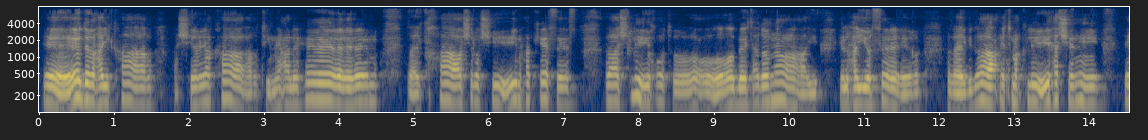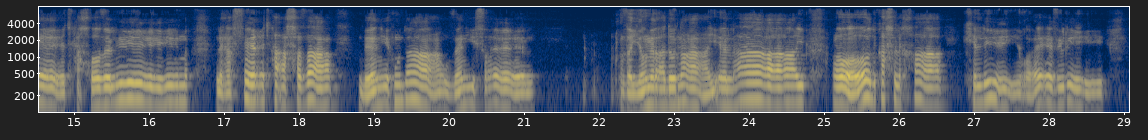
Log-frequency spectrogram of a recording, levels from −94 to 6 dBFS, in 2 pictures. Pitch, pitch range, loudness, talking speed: 150 Hz, 140-160 Hz, -23 LUFS, 75 wpm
